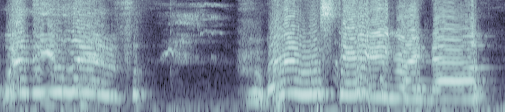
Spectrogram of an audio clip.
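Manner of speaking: high, drawn-out mock interrogation; aggressive questioning. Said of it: "that is aggressive".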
